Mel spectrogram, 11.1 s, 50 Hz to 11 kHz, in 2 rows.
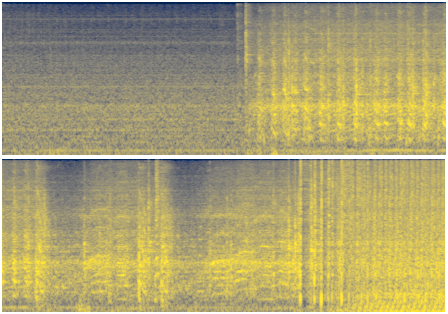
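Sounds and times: aircraft engine cranking: 0:03.0 - 0:11.0.

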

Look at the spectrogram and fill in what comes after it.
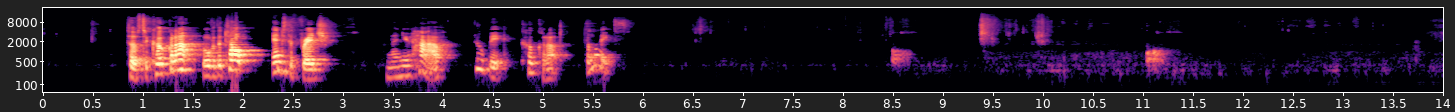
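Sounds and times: coconut sprinkling on tray: 0:06.5 - 0:08.7, 0:09.4 - 0:11.3.

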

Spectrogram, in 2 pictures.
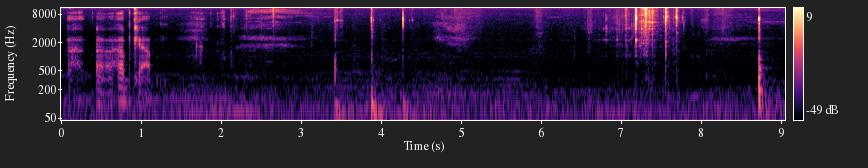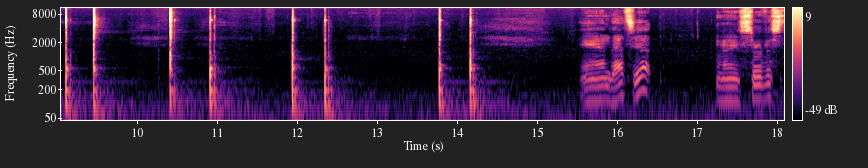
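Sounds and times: light metallic clinks: 0:06.7 - 0:07.9
rubber mallet knocking on metal: 0:08.7 - 0:09.8, 0:10.4 - 0:11.3, 0:11.9 - 0:12.7, 0:13.8 - 0:14.4.

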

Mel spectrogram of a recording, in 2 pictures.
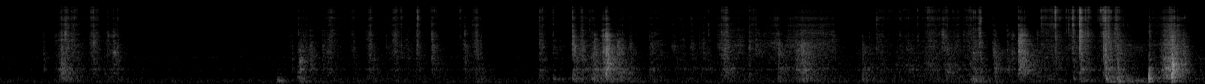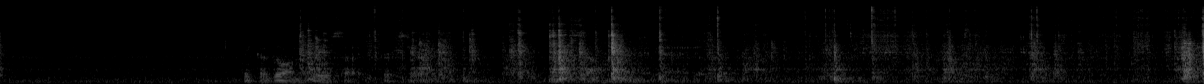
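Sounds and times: wire mesh rustling and scraping: 0:02.8 - 0:11.9, 0:15.1 - 0:24.0.

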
